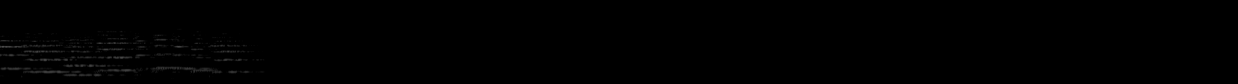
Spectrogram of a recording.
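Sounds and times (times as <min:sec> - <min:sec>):
violin playing a hornpipe: 0:00.0 - 0:02.5.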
